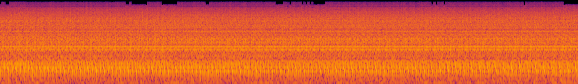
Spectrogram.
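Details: Porter-Cable belt sander after a tracking fix, a bigger spring plus a lock washer under the adjuster so the belt tracks mid-drum without rubbing the cover: a steady, even high-pitched hiss with no rubbing, slapping or catching; belt running normally.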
